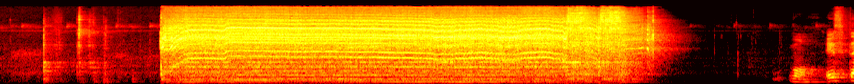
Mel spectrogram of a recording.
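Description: Power drill boring steadily with a drill bit, a loud continuous whine for about six seconds that stops abruptly; faint clicks and handling before and after.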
